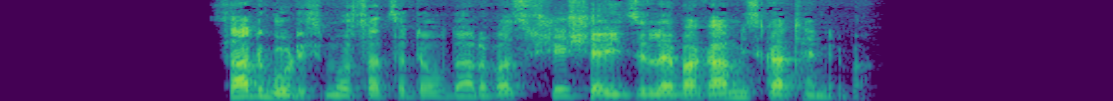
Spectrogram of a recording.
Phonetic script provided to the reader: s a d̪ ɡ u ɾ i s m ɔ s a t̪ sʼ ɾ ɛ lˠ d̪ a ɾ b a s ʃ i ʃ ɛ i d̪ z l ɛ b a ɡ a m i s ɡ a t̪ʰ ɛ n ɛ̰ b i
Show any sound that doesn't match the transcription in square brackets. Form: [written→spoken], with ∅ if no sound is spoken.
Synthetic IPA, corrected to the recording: s a d̪ ɡ u ɾ i s m ɔ s a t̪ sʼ ɾ ɛ lˠ d̪ a ɾ b a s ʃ i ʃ ɛ i d̪ z l ɛ b a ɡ a m i s ɡ a t̪ʰ ɛ n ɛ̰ b [i→a]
